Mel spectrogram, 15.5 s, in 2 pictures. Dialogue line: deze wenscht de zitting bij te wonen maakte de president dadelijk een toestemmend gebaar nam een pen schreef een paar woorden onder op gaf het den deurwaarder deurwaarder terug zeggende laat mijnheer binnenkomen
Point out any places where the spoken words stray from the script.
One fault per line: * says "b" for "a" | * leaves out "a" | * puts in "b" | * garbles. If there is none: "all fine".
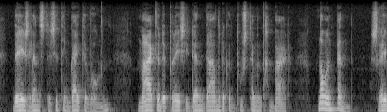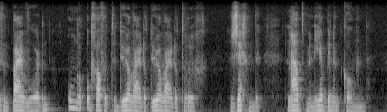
all fine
